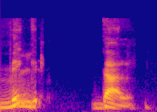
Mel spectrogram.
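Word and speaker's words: מגדל: Elle est là juste pour nous indiquer que c'est la fin de la syllabe.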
